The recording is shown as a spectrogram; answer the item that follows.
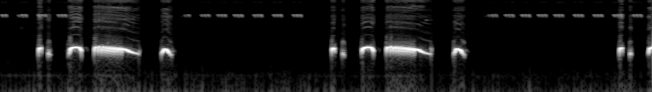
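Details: Spotted dove calling very loudly and resonantly to challenge wild doves to fight: two short clipped notes, a long falling coo, then a short note, phrase repeated about every four seconds over a steady high insect ticking.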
